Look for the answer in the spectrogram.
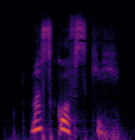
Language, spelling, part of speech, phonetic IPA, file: Russian, московский, adjective, [mɐˈskofskʲɪj], Ru-московский.ogg
- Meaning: 1. Moscow 2. Muscovy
